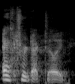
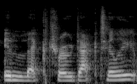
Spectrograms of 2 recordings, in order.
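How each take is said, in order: First: The word begins with the sounds 'ectro'. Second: The word begins with the sounds 'electro'. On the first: The speaker calls it right. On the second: The speaker calls it wrong.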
